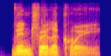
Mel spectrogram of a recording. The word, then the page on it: ventriloquy: British English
